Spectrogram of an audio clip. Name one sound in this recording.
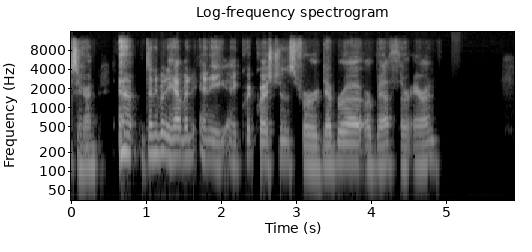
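An older man speaks calmly through an online call.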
